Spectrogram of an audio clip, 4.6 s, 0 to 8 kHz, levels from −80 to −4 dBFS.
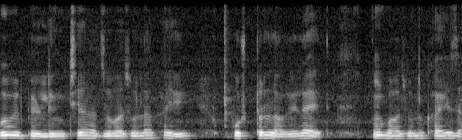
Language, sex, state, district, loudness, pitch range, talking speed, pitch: Marathi, male, Maharashtra, Solapur, -17 LUFS, 130-145 Hz, 170 wpm, 135 Hz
